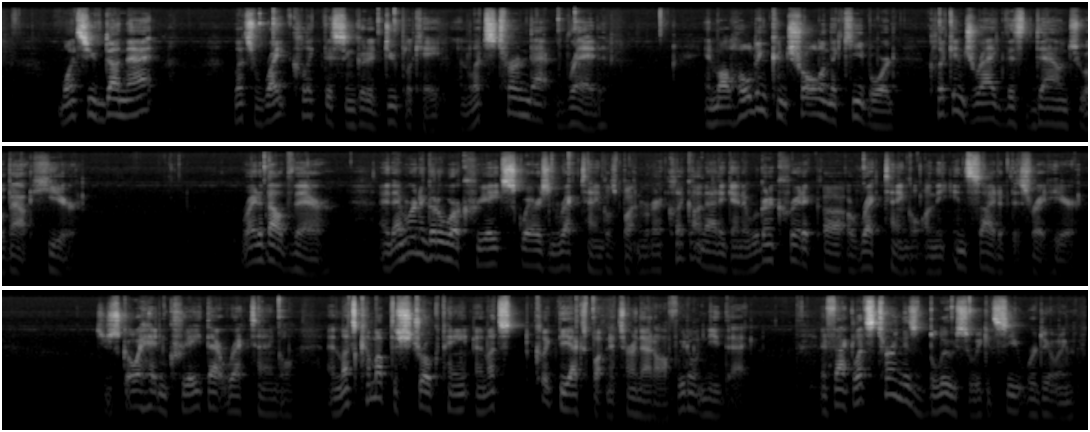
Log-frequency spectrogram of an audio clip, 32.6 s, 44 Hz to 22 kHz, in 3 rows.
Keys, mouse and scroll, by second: 2.7 click, 3.9 click, 5.7 click, 7.9 scroll down 2, 9.5-13.9 ctrl+drag, 16.5 click, 19.7-24.9 drag, 25.8 click, 27.6 click, 31.4 click.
